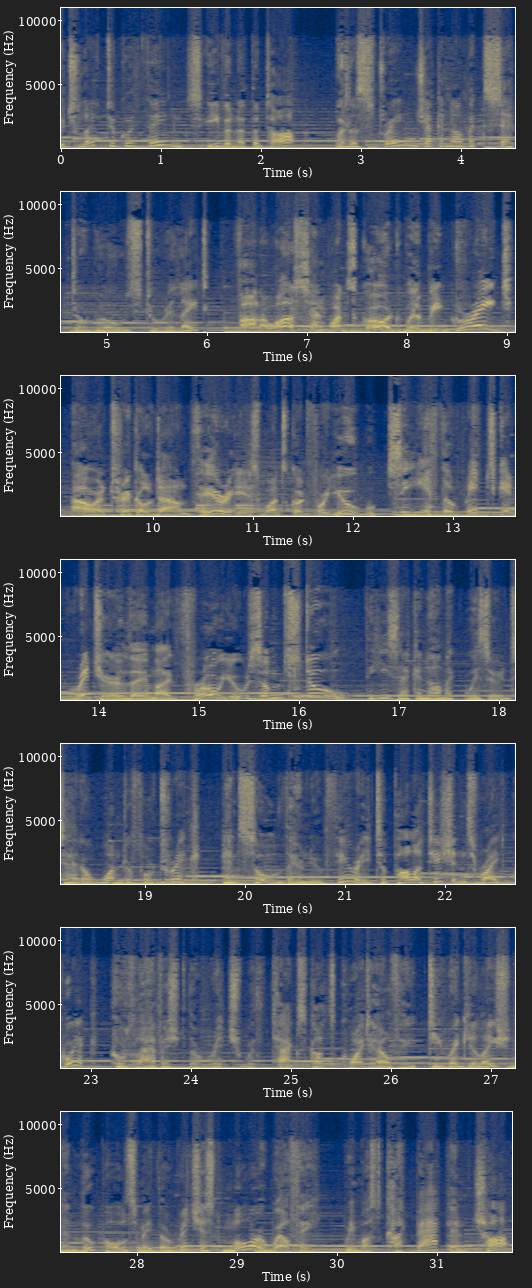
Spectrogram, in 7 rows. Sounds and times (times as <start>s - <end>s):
Music: 0.0s - 31.7s
Speech: 0.0s - 31.7s.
